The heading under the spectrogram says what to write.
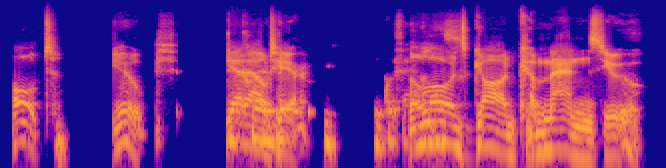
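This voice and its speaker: A man's put-on character voice, gravelly and raspy, medium in pitch, at a very slow pace with long, frequent pauses. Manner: commanding.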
